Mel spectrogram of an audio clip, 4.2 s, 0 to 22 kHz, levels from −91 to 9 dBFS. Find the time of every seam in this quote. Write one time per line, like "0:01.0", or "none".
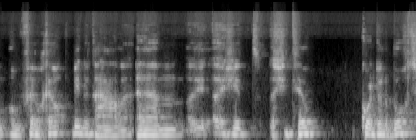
0:01.3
